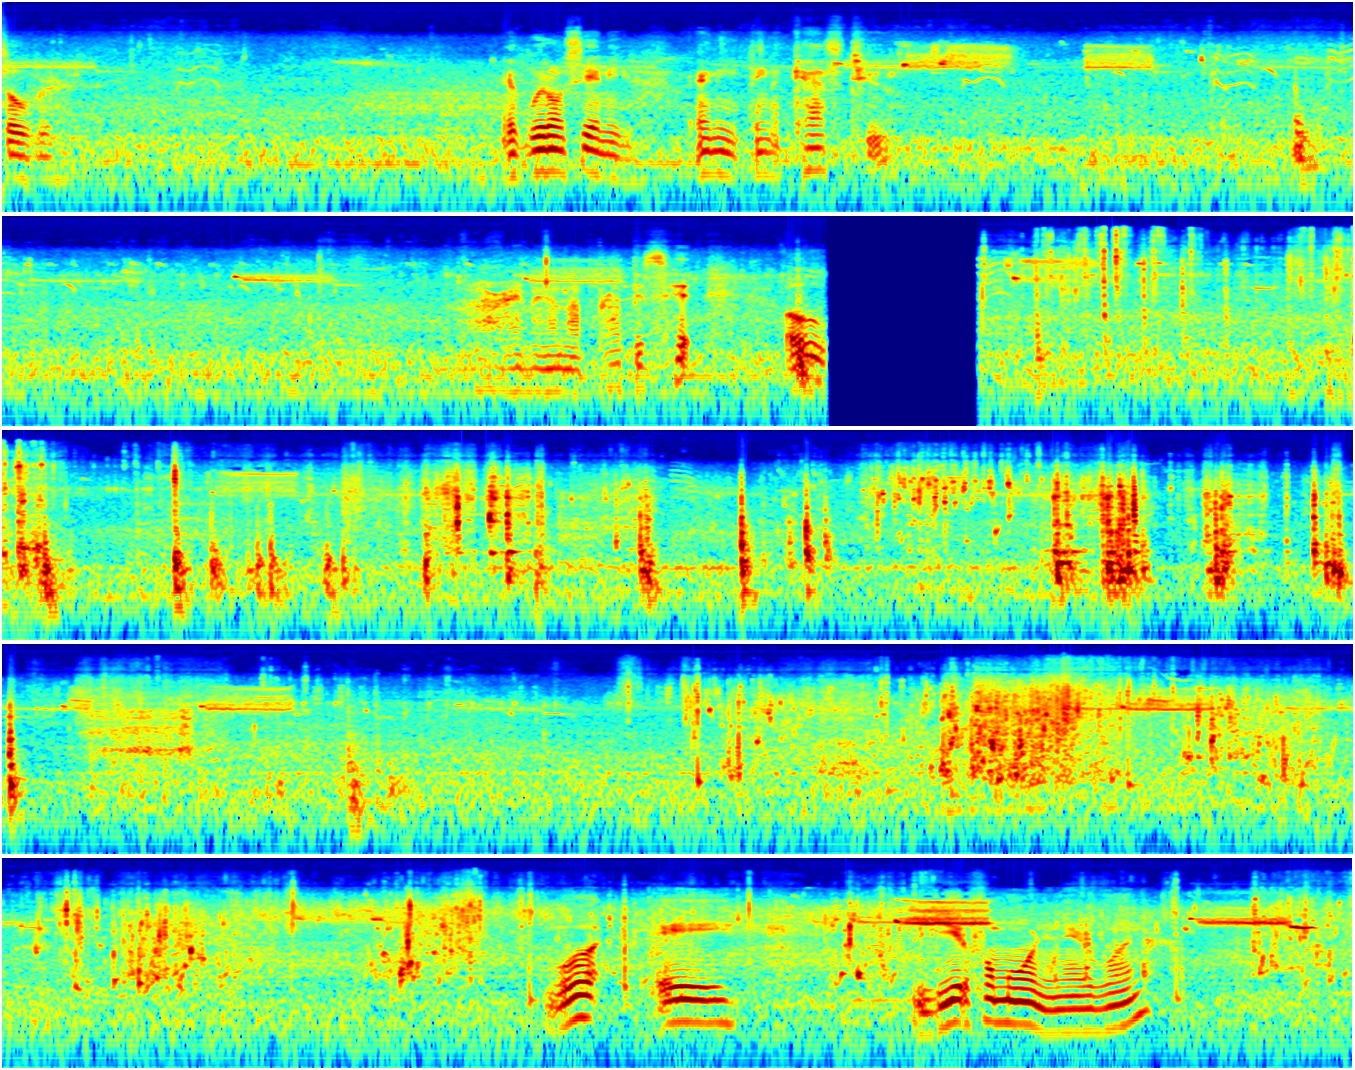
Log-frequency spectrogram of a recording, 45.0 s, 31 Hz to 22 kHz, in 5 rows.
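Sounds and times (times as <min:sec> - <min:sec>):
water sloshing around hull: 0:00.0 - 0:14.5, 0:15.5 - 0:45.0
kayak knocks and clunks: 0:08.0 - 0:11.2, 0:14.2 - 0:14.5, 0:15.6 - 0:45.0.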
